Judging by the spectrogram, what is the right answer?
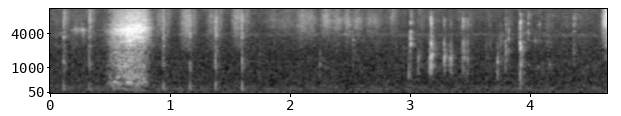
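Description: Plastic ketchup squeeze bottle handled close to the microphone: a short rustling hiss under a second in, then light clicks and taps.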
